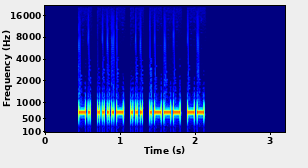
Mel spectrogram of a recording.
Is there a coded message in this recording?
Yes: Morse code from 0.5 to 2.1 s, heard as a keyed tone, about 38 wpm, 700 Hz. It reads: N4SJM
